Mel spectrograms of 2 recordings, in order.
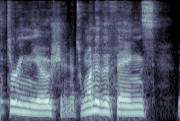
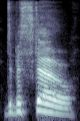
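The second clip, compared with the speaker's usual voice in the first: normal talking voice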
